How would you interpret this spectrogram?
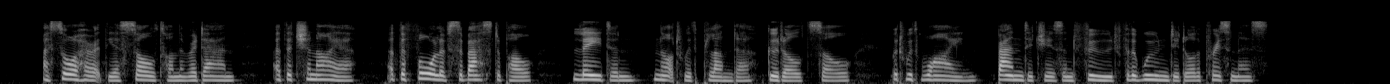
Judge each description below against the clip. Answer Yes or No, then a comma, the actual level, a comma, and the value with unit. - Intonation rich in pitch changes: No, average, 2.8 semitones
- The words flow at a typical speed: Yes, average, 155 wpm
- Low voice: No, high, 190 Hz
